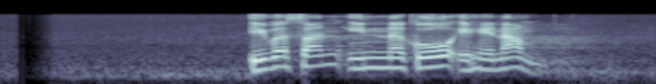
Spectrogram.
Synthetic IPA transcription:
iʋəsaninːəkoːeɦenam

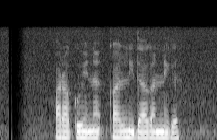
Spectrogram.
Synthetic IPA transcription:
paɾakuʋenəkalnid̪aːɡanːeɡə

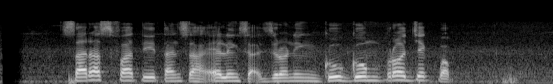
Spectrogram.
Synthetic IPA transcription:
saɾasfat̪it̪ansahḛlɪŋsa̰ʔd͡ʒəɾonɪŋɡuɡʊmpɾɔd͡ʒɛk̚pɔp̚

